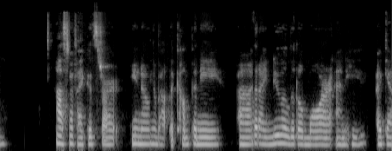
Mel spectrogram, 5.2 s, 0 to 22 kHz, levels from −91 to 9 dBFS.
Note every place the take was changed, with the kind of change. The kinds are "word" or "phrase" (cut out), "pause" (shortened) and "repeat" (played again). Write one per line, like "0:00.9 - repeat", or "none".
0:00.9 - word
0:02.0 - word
0:03.4 - word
